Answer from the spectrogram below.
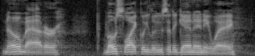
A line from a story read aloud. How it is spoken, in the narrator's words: Eeyore grumbles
